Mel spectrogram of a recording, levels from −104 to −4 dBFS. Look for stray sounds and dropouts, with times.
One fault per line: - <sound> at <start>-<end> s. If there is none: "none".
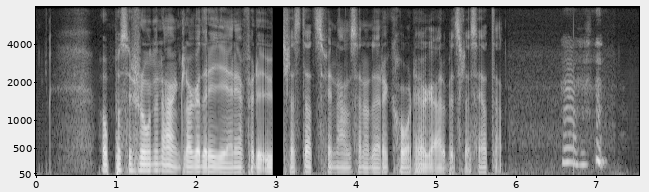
- dropout at 2.9-3.1 s
- laugh at 6.6-7.2 s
